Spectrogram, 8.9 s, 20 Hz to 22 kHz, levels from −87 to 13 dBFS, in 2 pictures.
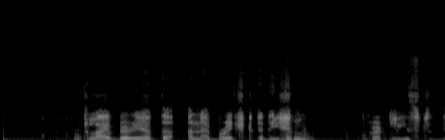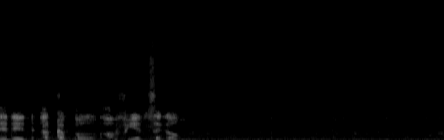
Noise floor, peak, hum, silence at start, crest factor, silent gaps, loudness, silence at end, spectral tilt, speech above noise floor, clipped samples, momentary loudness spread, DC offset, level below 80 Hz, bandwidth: -80 dBFS; -26 dBFS; none; 0.05 s; 24 dB; none; -46 LUFS; 2.7 s; -4.5 dB/octave; 32 dB; under 0.1%; 17 LU; under 0.1%; -78 dBFS; 13 kHz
